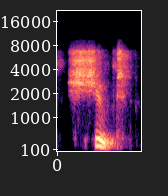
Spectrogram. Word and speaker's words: chute: First word on our vocabulary list tonight is shoot. That CH is pronounced like an SH.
